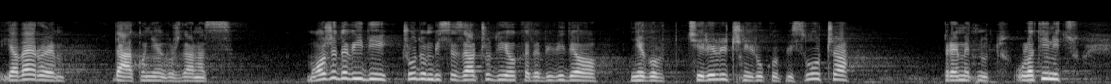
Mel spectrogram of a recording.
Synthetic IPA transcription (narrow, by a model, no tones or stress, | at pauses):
jaːʋeɾujem | d̪aːkoɲeɡoʃd̪anas | mo̞ʒed̪aʋid̪it͡ʂud̪ombisezat͡ʂud̪iokad̪abiʋid̪ɛo | ɲeɡoʋt͡ɕiɾilit͡ʂniɾukopislut͡ʂa | pɾemet̪nut̪ulˠat̪init̪su̥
